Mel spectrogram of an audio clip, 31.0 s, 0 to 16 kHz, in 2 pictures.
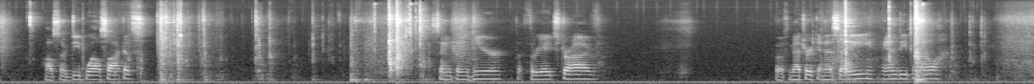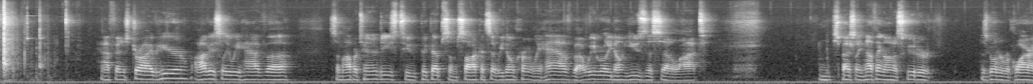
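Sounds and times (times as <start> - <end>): steady low hum: 0.0 - 31.0
drawer clack: 2.4 - 7.1
metal drawer sliding open: 4.8 - 7.2, 12.2 - 16.2
metal toolbox drawer rattling: 5.2 - 7.2.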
